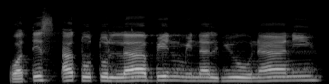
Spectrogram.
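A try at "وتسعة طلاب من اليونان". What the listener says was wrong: Kalau habis gimana intonasinya? Titik nih, titik. Coba rubah. Sudah titik masih begitu intonasinya ya dirubah.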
